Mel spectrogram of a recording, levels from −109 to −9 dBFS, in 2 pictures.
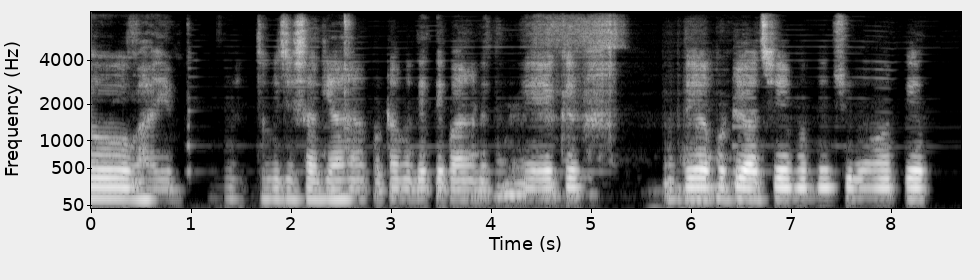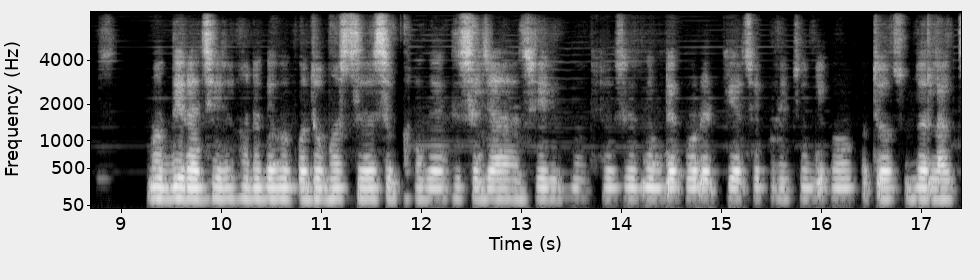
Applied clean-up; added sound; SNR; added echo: neural mask model DeepFilterNet 3.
